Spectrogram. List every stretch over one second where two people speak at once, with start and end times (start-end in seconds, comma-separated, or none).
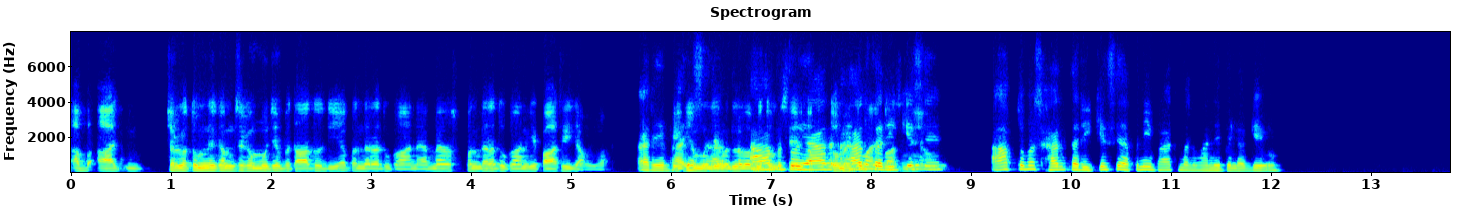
6.0-8.7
